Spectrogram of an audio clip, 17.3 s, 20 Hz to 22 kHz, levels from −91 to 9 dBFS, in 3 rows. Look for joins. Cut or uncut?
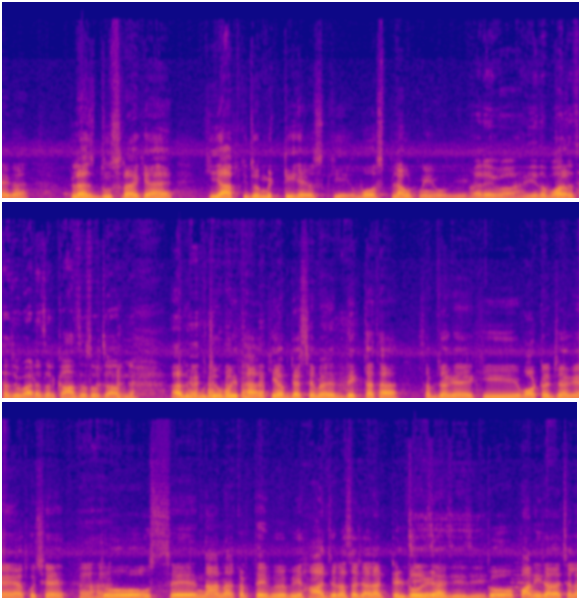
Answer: uncut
